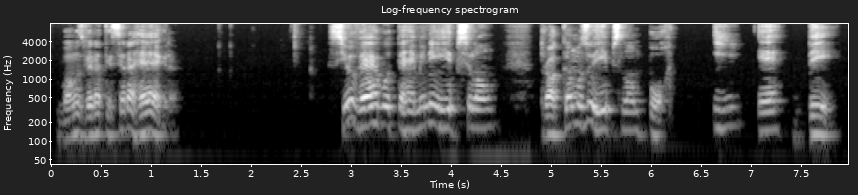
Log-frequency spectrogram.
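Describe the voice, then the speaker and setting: Slightly high and a little mellow, this man's voice comes through a dull lo-fi recording. He teaches English grammar slowly and patiently, checking in with rising prompts like "tá bom?" to make sure students are following.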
